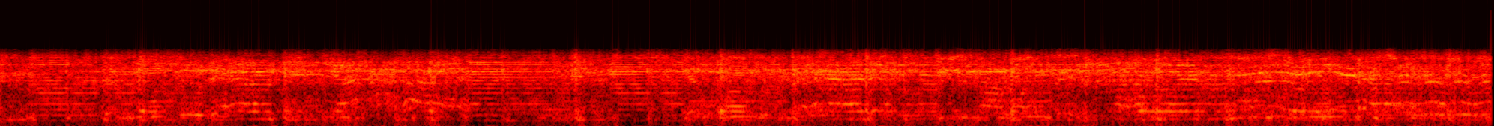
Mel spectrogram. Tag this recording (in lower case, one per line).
music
